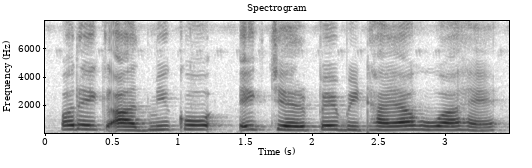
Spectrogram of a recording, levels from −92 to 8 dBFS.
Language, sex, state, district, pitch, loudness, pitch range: Hindi, female, Bihar, Gaya, 265 Hz, -15 LUFS, 250-285 Hz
